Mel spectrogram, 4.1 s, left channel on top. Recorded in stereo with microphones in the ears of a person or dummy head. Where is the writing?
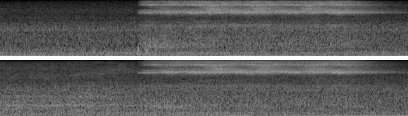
20° left (ahead or behind), 8 m.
